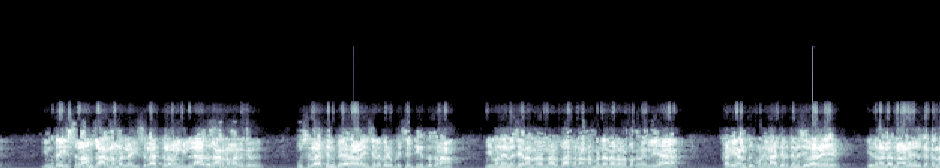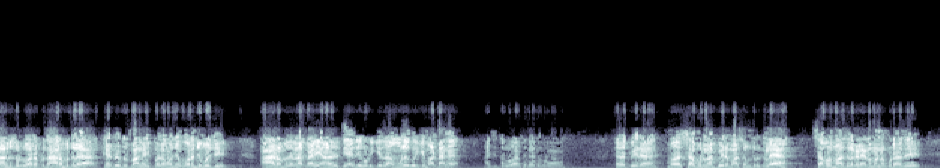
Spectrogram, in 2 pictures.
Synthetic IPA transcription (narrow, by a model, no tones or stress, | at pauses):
ɪnd̪ɐɪslaːmkaːɾɐɳɐmɐɪlːɐɪslaːt̪ːɪlɐʋɐŋɡɐɪlːaːʋɐðɯkaːɾɐɳɐmaːɪɾɯkːɪɾɐðɯ̰ | mʊslaːt̪ːɪnpeːɾaːlɐjʊ̃sɪlɐpeːɾɪpːɐɽisɛɲd͡ʒɪkːɪʈːɪɾɯkːɐɾãː | ɪʋɐnʊ̃ɛnːɐsɛjɾãːnɐlːɐnaːlpaːɾkɐɭãːnɐmːɐnɐnɐːlɐnaːlpaːɾkːɐɾɐ̃ːɪlːɐjaː | kɐɭjaːnɐt̪ːɯkːɯpːɐɳːɪjlãːɐd͡ʒɐɾɐt̪ɯɛnːɐs̬ɛjʋaːɾe | ɪðɯnɐlːɐnaːɭɯɪðɯkɛʈːɐnaːlnːɯsɔlːɯʋaːɾɯɐpːɽɪt̪ãːaːɾɐmbɐt̪̬ːɪlɐkeːʈːɯkːɪʈ̬ːɪɾɯp̬ːaːŋɡɐɪpːoːt̪ãːkɔɲd͡ʒɔ̃kʊɾɐɲd͡ʒɯpoːt͡ʃːɯ | aːɾɐmbɐt̪ːɪllːãːkɐlɪjaːnɐːɯt̪eːʋikʊɽɪkːɪɾɐðɯɐʋɐŋɡɐɭeːkʊɾɪkːɐmaːʈːaːŋɡɐ | ɐ̰t͡ʃːɐt̪ːɯkːʋaːɾɐt̪̬ːɯkeːʈːɯkːɾõ | ɛðaːpiːɽɐmsɐbɐɾlːãːpiːɽɐmaːsɐmʈːɪɾɯkːɐlɐjaː | sɐbɐɾmaːst̪ɪlɐkɐɭjaːnɐmpɐɳːɐkːuːɽaːðɯ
